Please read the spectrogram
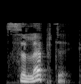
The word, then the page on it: sylleptic: British English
